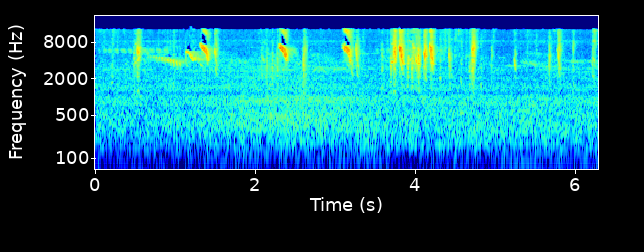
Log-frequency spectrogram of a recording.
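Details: Black-headed weaver at its nest during repairs, Quinta do Lago, Portugal: sparse, thin, high chirps and short downslurred notes spaced about a second apart, with faint clicks between them.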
